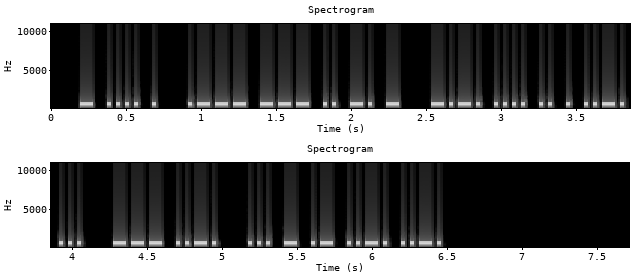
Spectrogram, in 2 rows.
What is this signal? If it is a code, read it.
Morse code, heard as a keyed tone, about 40 wpm, 700 Hz. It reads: THE JOINT CHIEFS OF STAFF
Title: Sets of 5 Words Encore2 40wpm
